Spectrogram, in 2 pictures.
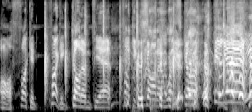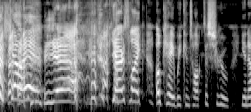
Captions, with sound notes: (Clapping) Oh, fucking... fucking got 'em, Pierre. [Laughter] Fucking got 'em, let's go! Yeah! You showed him! (Laughing) Yeah! [Sound of crickets chirping begin in the background] Pierre's like, "Ok, we can talk this through,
